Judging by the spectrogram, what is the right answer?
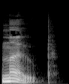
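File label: "mope", British English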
